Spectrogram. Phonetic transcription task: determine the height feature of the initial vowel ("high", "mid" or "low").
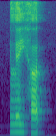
mid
